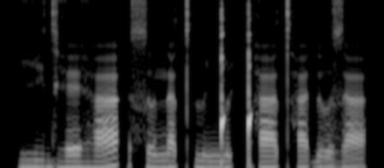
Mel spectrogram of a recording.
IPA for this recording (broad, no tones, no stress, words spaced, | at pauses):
ɦidʱɛɦa | sɤnat̪ʰɯ ŋ͡ǃɯǃʰat̪ʰa ɗɤza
